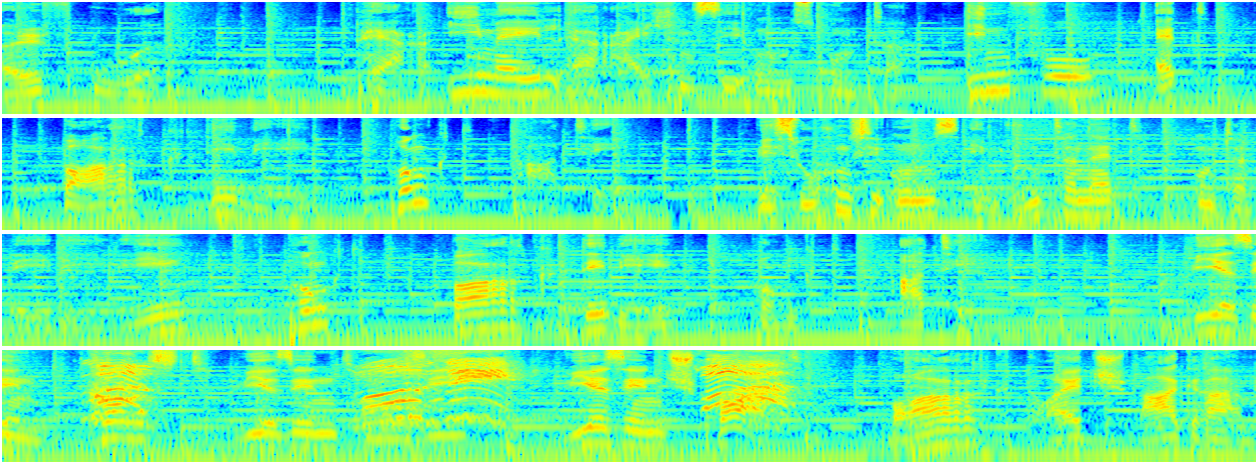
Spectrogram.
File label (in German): Warteschleife Öffnungszeiten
